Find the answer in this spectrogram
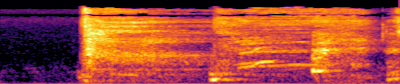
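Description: A young woman bursting into breathy, stifled laughter behind her hand, starting about half a second in.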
